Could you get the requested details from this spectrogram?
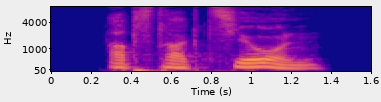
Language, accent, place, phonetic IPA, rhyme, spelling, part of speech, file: German, Germany, Berlin, [apstʁakˈt͡si̯oːn], -oːn, Abstraktion, noun, De-Abstraktion.ogg
- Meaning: abstraction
